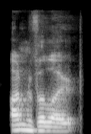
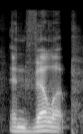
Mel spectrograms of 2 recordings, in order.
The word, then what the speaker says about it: envelope: do you pronounce envelope well it depends if it's a verb or a noun envelope envelope no it really has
